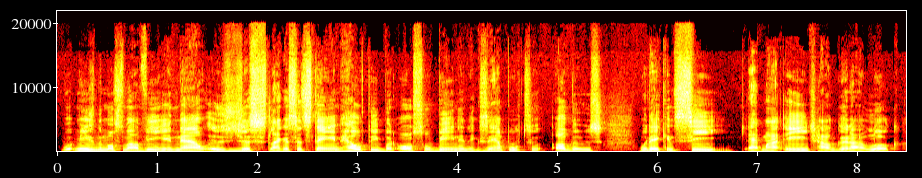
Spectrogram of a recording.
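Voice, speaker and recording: Telling his own story to the camera, a vegan chef and co-author in his forties keeps things casual and conversational, peppered with fillers and repeated words. His medium-pitched voice is mellow and moves at a normal speed.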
